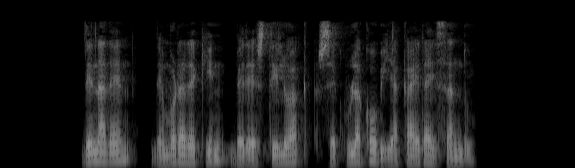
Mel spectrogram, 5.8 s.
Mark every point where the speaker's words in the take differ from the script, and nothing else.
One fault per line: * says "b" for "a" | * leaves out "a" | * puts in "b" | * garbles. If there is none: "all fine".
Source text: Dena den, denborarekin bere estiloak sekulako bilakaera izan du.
all fine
